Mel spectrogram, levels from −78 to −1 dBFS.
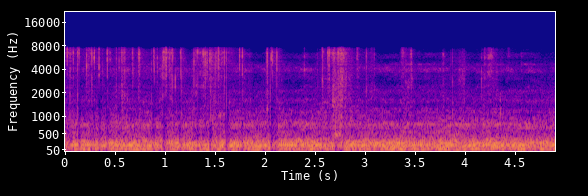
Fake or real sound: fake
